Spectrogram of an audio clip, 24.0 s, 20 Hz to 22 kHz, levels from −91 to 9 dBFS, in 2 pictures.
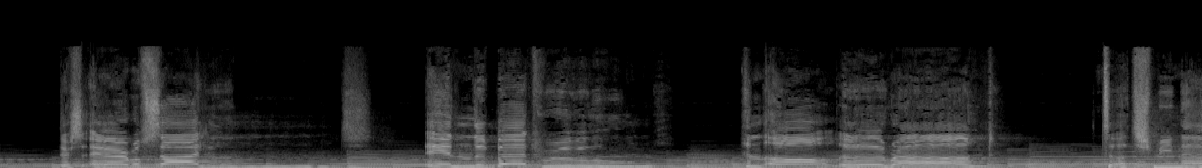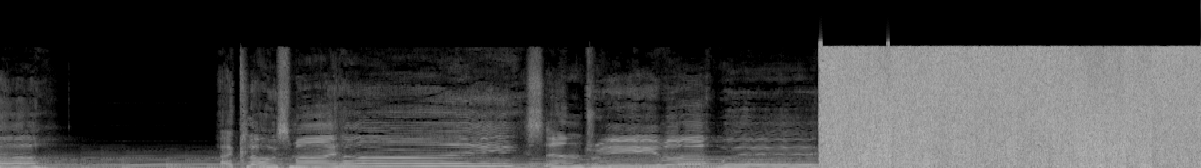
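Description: The audio turns into samples built from the wrong bytes from 20.21 s to the end at 24.03 s, heard as loud, harsh broadband noise. The reader misassembles each sample, so rapidly varying low bits dominate. A spectrogram shows flat broadband energy, and the waveform becomes dense hash.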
